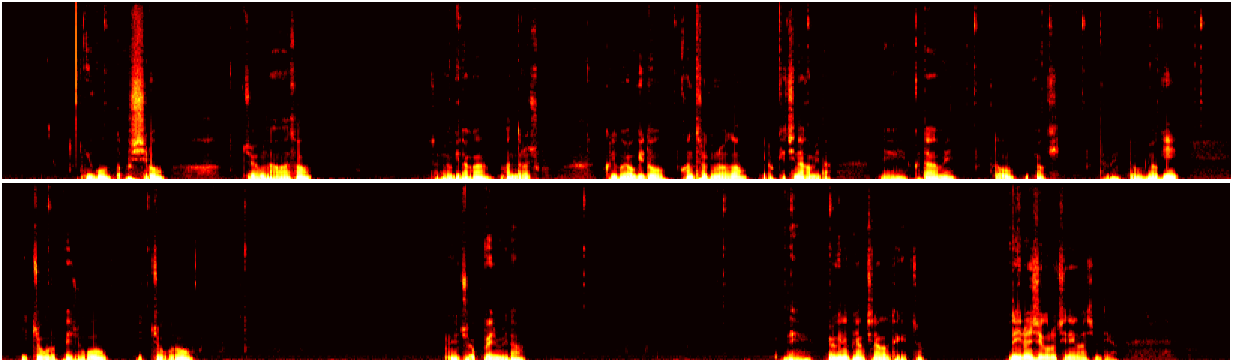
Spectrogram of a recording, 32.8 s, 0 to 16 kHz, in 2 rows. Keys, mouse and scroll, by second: 0.8 p, 2.5 shift+middle click, 7.5 shift+middle click, 19.1 shift+middle click, 22.5 shift+middle click.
